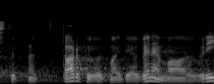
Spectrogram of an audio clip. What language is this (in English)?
Estonian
